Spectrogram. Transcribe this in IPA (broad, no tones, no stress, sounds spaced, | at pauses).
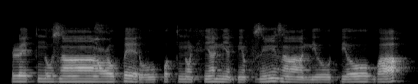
ɭ e k n u z ãː ʕ o p e ɾ uː p ɤ k n õ fʲ ã mʲ ã pʲ ɔ̃ f z ĩ z ãː mʲ uː pʲ oː ɡʷ a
